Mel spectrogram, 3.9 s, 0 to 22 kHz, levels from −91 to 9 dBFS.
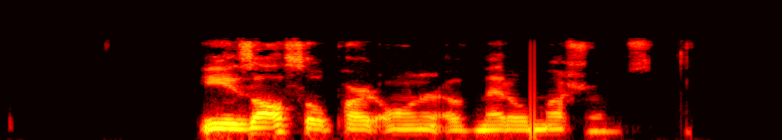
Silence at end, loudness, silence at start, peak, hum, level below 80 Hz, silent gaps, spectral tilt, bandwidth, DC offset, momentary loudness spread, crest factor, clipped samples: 0.7 s; -19 LUFS; 1 s; -2 dBFS; none; -58 dBFS; none; -4.5 dB/octave; 8 kHz; under 0.1%; 20 LU; 18 dB; under 0.1%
